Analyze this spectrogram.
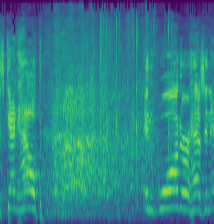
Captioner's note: audience laughing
